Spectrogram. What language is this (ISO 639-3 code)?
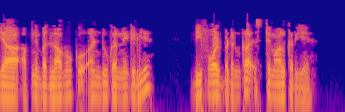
hin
